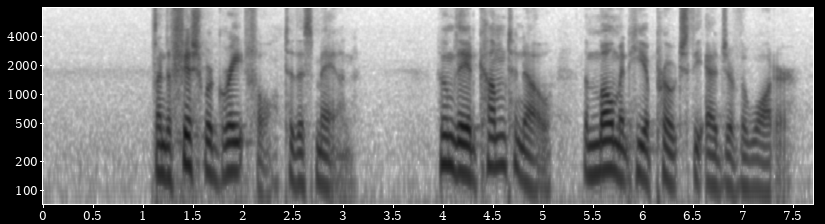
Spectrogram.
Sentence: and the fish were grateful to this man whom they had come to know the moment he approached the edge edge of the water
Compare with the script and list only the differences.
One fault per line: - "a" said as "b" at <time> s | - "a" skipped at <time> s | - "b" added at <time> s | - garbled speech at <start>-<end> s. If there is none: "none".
- "edge" skipped at 6.9 s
